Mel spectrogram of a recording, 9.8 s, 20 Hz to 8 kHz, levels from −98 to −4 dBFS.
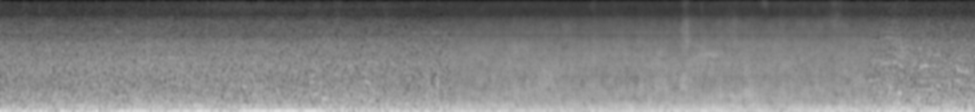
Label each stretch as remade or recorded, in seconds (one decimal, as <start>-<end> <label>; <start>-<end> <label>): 0.0-4.5 recorded; 4.5-8.7 remade; 8.7-9.8 recorded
